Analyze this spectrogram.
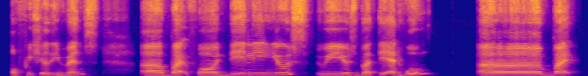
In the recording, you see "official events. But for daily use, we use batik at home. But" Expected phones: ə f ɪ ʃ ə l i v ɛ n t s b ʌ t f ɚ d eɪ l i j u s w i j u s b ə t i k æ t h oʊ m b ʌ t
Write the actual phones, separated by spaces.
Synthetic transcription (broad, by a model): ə f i ʃ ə l i v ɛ n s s b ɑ t f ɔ d eɪ l i j u s w i j u s b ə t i ɛ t h oʊ m b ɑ t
